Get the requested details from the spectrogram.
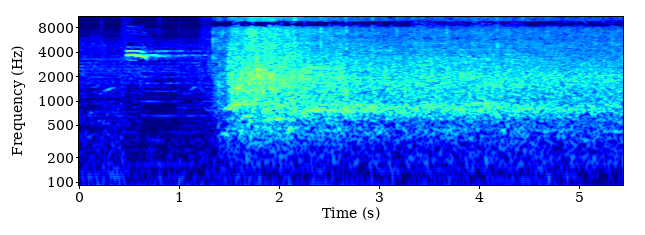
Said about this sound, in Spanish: La ovación del pueblo inglés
